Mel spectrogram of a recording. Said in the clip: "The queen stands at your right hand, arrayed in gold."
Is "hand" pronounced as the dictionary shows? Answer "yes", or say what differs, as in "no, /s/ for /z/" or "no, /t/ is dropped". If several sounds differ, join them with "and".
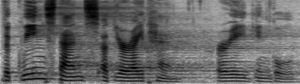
yes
